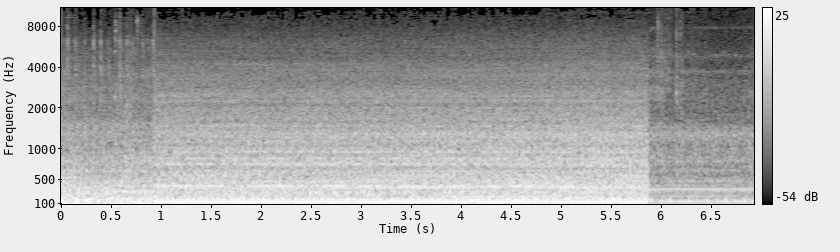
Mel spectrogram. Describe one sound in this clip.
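Tyres hum steadily on a smooth paved road.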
